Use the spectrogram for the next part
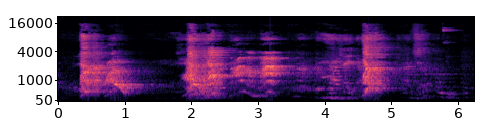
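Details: Family golden retriever dog playing indoors with its mom, giving short, loud barks in three bursts about two seconds apart, mixed with a woman talking in Marathi.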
